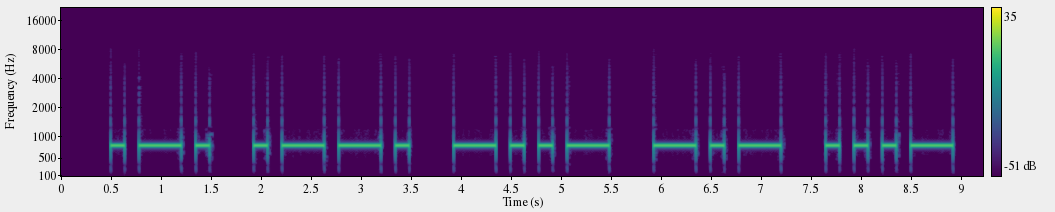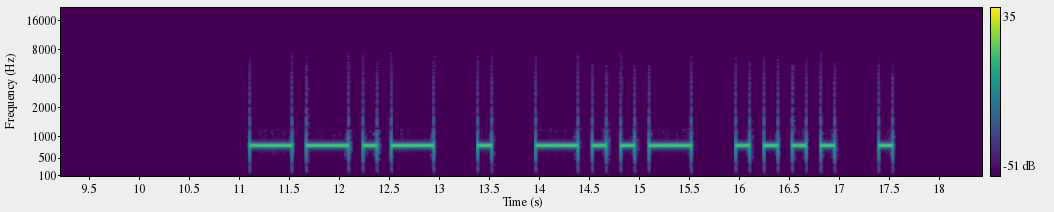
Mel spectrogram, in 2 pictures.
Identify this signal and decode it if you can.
Morse code, heard as a keyed tone, about 8 wpm, 800 Hz. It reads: RPXKV QEXHE
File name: LEZIONI / 6 PKX0 / 6 PKX 8wpm 3041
